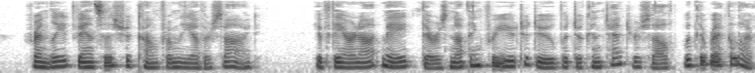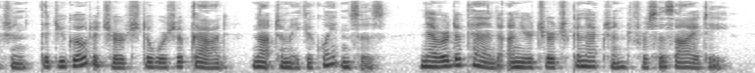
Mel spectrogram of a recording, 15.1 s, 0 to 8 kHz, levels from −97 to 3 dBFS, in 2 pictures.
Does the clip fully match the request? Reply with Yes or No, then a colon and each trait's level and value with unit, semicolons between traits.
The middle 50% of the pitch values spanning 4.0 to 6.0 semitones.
No: average, 2.9 semitones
